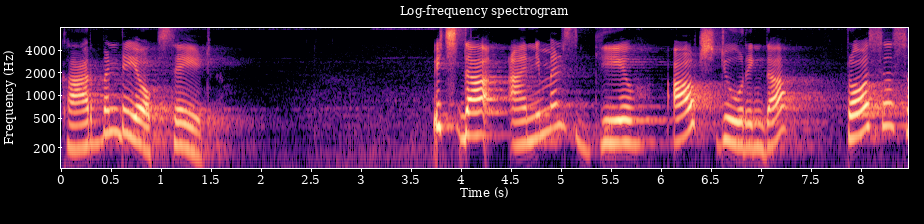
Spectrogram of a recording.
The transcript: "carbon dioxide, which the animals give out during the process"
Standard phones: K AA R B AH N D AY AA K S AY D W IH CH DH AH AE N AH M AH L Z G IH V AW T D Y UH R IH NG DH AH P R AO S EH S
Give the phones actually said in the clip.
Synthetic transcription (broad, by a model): K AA R B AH N D AY AA K S AY D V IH CH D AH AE N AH M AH L S G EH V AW T D Y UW R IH NG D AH P R AO S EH S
